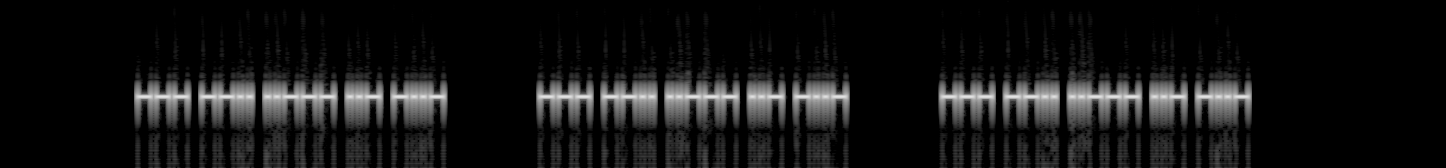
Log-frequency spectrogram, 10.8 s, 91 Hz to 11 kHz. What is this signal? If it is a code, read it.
Morse code, heard as a keyed tone, about 34 wpm, 700 Hz. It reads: OZ2UX OZ2UX OZ2UX
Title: DXCC-100 Call Signs - 5 Characters - Repeated 3x - 35wpm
